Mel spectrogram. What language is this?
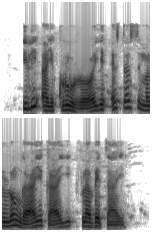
Esperanto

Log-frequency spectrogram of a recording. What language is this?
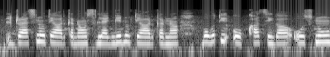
Punjabi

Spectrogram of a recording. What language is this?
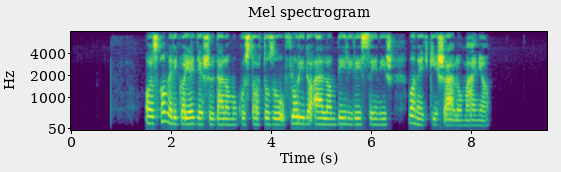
Hungarian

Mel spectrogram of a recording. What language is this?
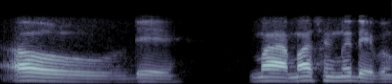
Bodo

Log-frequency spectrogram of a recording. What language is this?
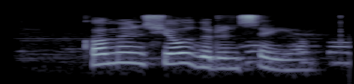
Icelandic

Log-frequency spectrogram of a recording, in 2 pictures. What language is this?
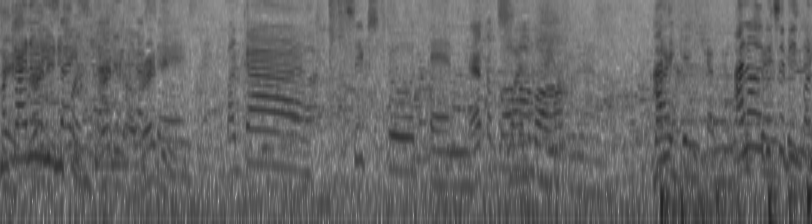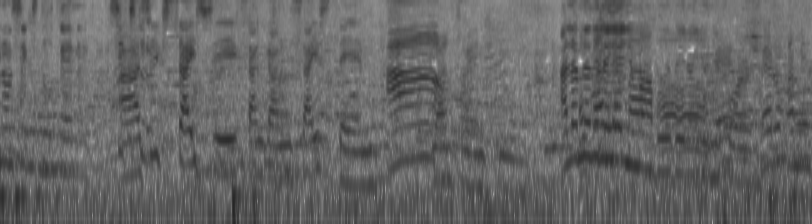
Filipino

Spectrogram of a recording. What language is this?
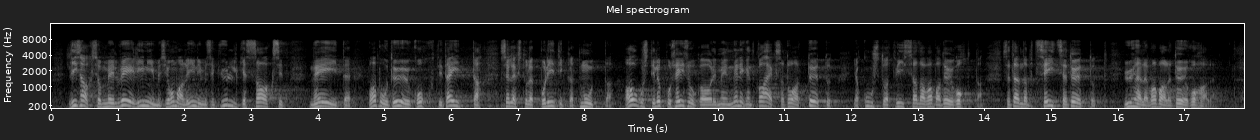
Estonian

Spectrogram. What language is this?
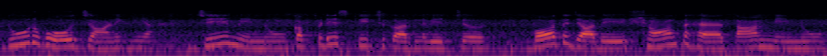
Punjabi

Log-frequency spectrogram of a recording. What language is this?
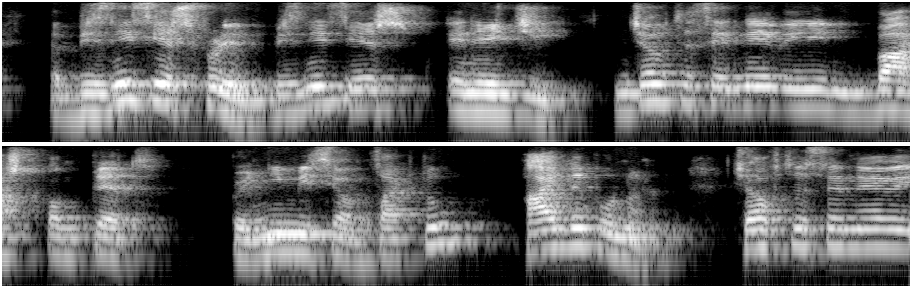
Romanian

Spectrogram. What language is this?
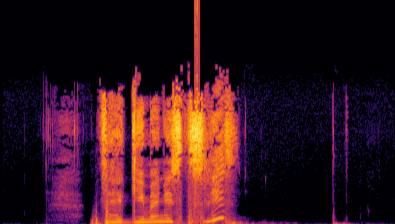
Kabyle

